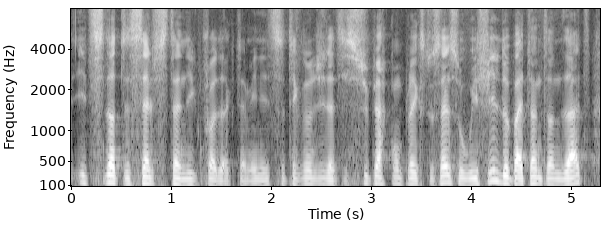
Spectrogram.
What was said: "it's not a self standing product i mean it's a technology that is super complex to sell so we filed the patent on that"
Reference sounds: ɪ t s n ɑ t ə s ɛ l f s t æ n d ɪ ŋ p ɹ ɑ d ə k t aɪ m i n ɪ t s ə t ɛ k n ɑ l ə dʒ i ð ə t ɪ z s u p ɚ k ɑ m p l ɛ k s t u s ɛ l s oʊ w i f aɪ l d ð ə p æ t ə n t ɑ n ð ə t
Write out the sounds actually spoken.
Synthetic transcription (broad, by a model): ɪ t s n ɑ t ə s ɛ l f s t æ n d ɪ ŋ p ɹ ɑ d ə k t aɪ m i n ɪ t s ə t ɛ k n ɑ l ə ʒ i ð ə t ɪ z s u p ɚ k ɑ p l ɛ k s t u s ɛ l s oʊ w i f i l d ə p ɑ t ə n t ɑ n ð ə t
